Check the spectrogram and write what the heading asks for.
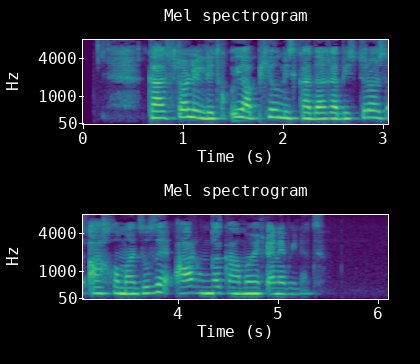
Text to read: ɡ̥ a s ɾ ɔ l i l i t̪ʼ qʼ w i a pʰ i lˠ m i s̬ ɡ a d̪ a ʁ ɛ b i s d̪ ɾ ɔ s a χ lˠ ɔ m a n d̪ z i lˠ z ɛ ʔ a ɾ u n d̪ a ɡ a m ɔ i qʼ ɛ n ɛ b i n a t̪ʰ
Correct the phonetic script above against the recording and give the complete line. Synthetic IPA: ɡ̥ a s ɾ ɔ l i l i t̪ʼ qʼ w i a pʰ i lˠ m i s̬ ɡ a d̪ a ʁ ɛ b i s d̪ ɾ ɔ s a χ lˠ ɔ m a n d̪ z i lˠ z ɛ ʔ a ɾ u n d̪ a ɡ a m ɔ i qʼ ɛ n ɛ b i n a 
